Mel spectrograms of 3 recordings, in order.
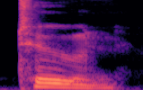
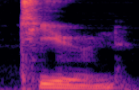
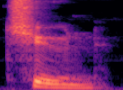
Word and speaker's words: tune: different in American English, for example, where they will say tune. But in British English we say tune. Some will even, if they're getting lazy, pronounce this as the ch sound, tune, but correct is tune.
